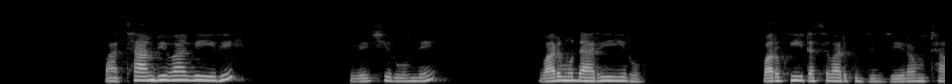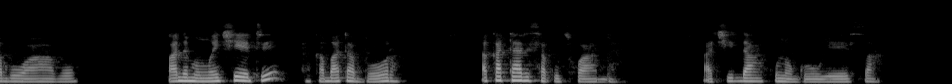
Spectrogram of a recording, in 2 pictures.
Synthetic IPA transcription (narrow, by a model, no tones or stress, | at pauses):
ʋatʰambiʋaʋiri | ʋe̞t͡ʃirume̞ | ʋaɾimuɗaɾiːro̞ | ʋaɾikuitase̞ʋaɾikud͡zid͡ziɾamutʰambo̞waːʋo̞ | pane̞mumwe̞t͡ʃe̞te̞ | akaɓatabʱo̞ɾaː | kataɾisakut͡swada | a̰t͡ʃiɗakuno̞ɡʱowe̞ːsa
